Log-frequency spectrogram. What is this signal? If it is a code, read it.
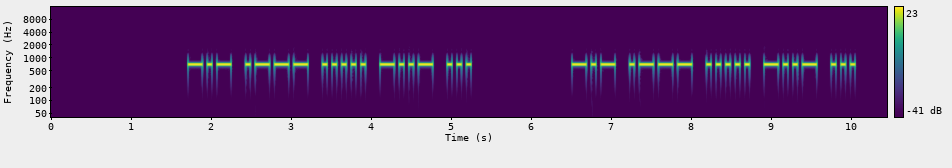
Morse code, heard as a keyed tone, about 20 wpm, 700 Hz. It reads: KJ5XS KJ5XS
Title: USA Call Signs - 5 Characters - Repeated 2x - 20wpm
